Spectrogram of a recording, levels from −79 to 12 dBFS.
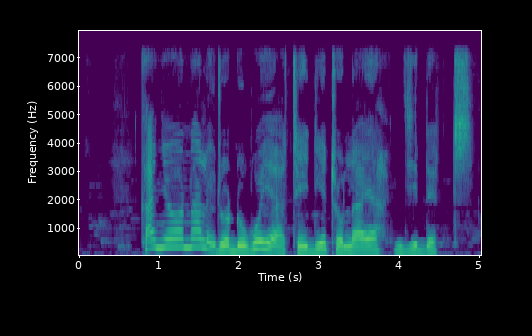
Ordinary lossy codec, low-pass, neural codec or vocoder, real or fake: none; 7.2 kHz; none; real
